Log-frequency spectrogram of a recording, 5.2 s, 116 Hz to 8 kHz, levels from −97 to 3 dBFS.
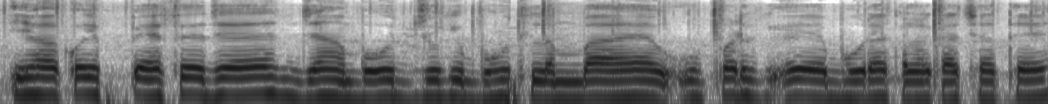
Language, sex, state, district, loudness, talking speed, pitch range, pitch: Hindi, male, Chandigarh, Chandigarh, -14 LUFS, 195 wpm, 150-165 Hz, 155 Hz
